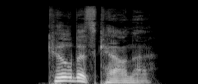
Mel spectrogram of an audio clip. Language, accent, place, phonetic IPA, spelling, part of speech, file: German, Germany, Berlin, [ˈkʏʁbɪsˌkɛʁnə], Kürbiskerne, noun, De-Kürbiskerne.ogg
- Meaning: nominative/accusative/genitive plural of Kürbiskern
